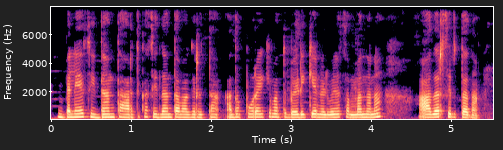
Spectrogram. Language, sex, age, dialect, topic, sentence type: Kannada, female, 18-24, Dharwad Kannada, banking, statement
